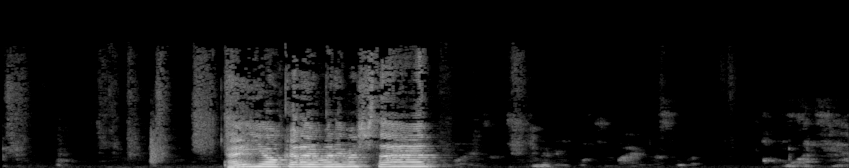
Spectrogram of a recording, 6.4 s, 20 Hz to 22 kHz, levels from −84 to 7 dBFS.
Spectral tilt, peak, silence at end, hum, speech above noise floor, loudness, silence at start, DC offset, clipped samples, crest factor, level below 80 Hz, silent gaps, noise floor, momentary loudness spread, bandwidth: -3 dB/octave; 0 dBFS; 2.25 s; none; 56 dB; -14 LUFS; 1.15 s; under 0.1%; under 0.1%; 20 dB; -64 dBFS; none; -70 dBFS; 26 LU; 16 kHz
